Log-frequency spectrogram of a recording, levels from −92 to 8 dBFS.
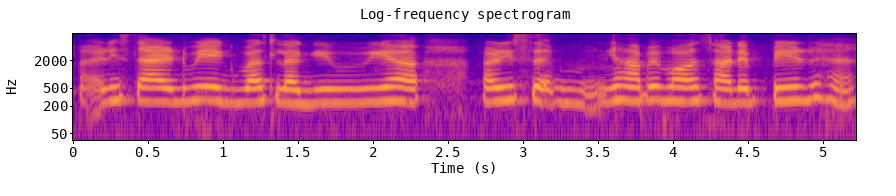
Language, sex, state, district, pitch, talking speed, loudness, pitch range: Hindi, female, Bihar, Araria, 255 Hz, 195 wpm, -16 LUFS, 240-265 Hz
